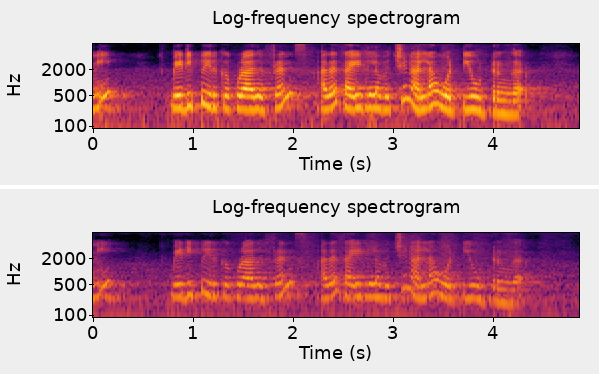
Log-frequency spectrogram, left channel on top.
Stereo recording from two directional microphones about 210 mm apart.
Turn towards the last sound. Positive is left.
turn(degrees=35)  # may be behind; listen again after turning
